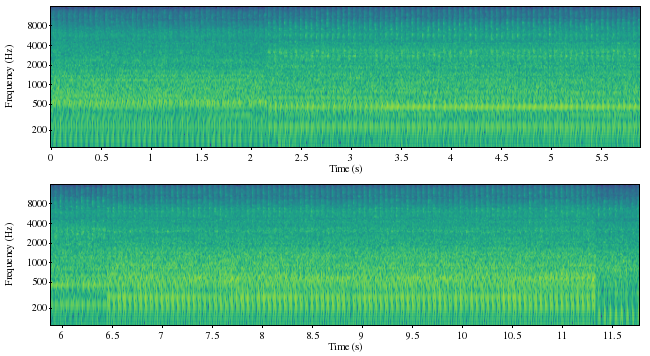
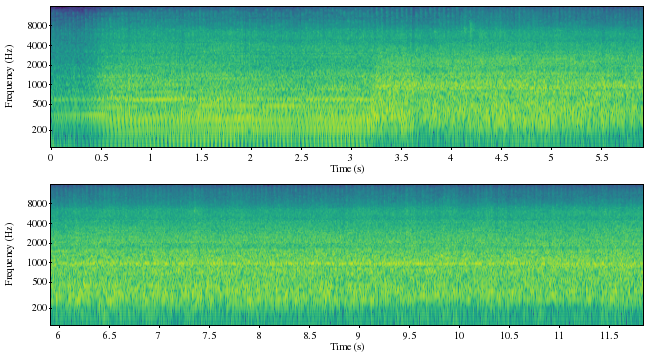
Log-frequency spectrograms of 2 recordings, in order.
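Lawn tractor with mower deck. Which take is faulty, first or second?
second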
